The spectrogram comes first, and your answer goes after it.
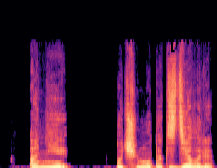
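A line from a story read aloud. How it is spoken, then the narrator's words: Quiet question. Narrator (Russian): спросила когната негромко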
